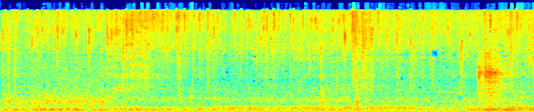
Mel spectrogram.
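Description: Instant vegetable noodles fry in a pan as the packet masala is added, giving a steady, close sizzle with occasional stirring scrapes and no talk.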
